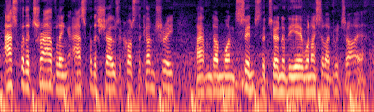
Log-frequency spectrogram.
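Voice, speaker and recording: With noticeable background noise behind him, a man speaks very fast at a fairly high pitch in a monotone, flat intonation. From southern England, Swindon. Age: 60s. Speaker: combat sports commentator. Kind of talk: casual interview. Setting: at a live boxing event.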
